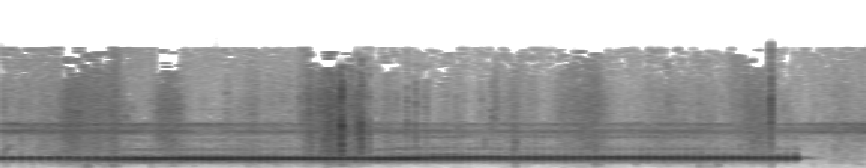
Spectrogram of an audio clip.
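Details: Chorus of frogs, toads and tree frogs: a steady, fast pulsing trill at mid pitch with a fainter high overtone, about four pulses a second, louder in the first half, then stopping abruptly near the end.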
